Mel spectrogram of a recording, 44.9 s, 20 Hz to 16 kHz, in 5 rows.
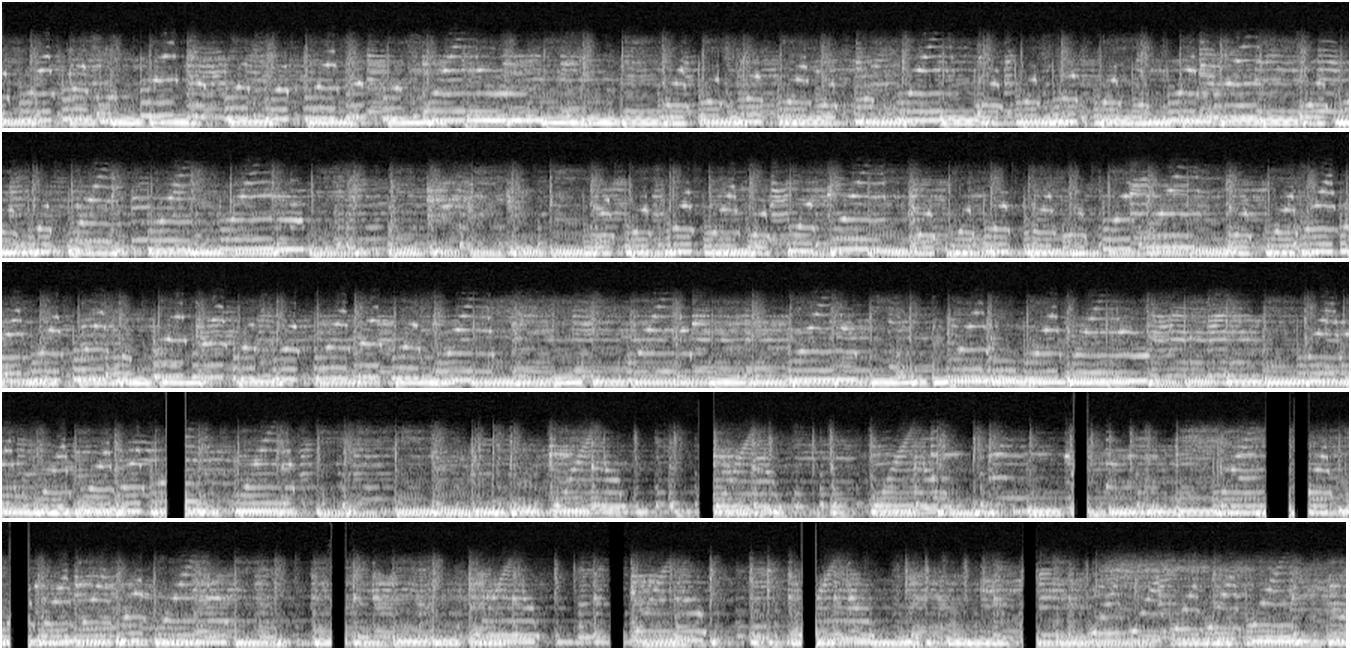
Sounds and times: Music: 0.0 - 44.8.

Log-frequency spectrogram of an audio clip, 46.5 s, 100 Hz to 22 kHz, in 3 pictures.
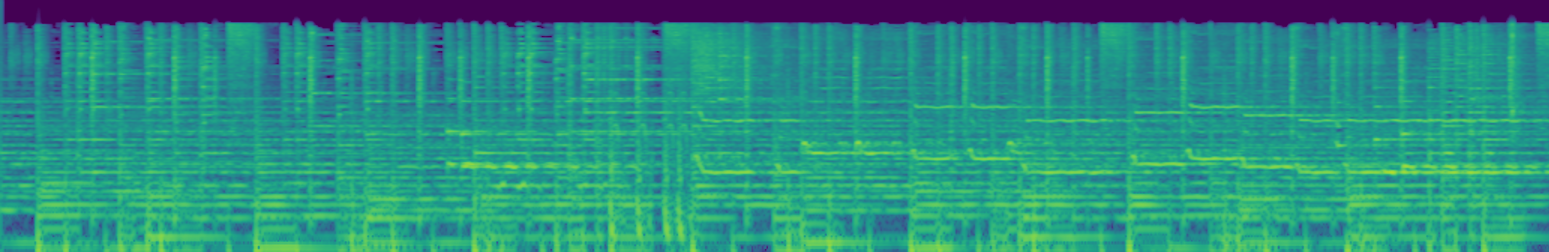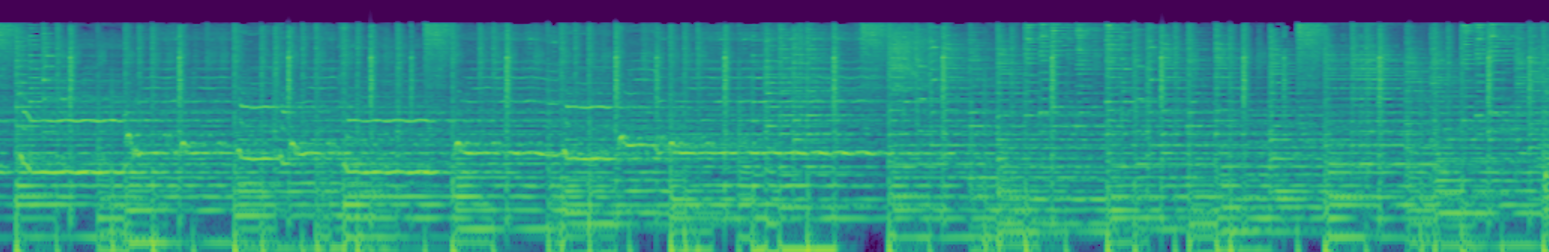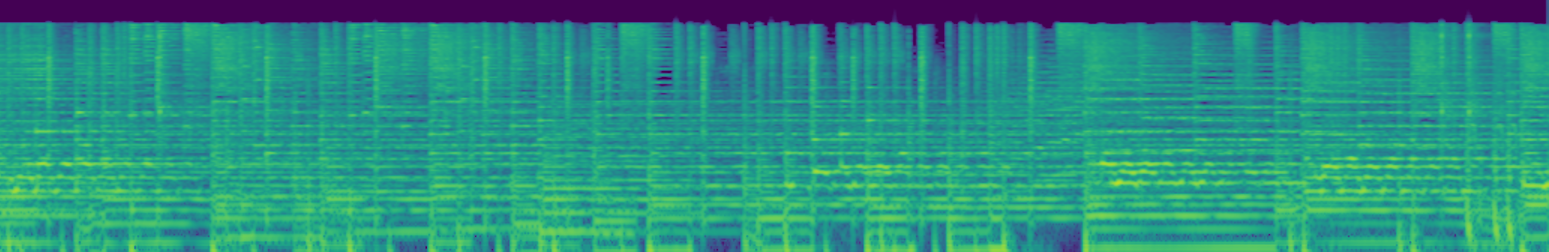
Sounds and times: Music: 0.0 - 46.4.

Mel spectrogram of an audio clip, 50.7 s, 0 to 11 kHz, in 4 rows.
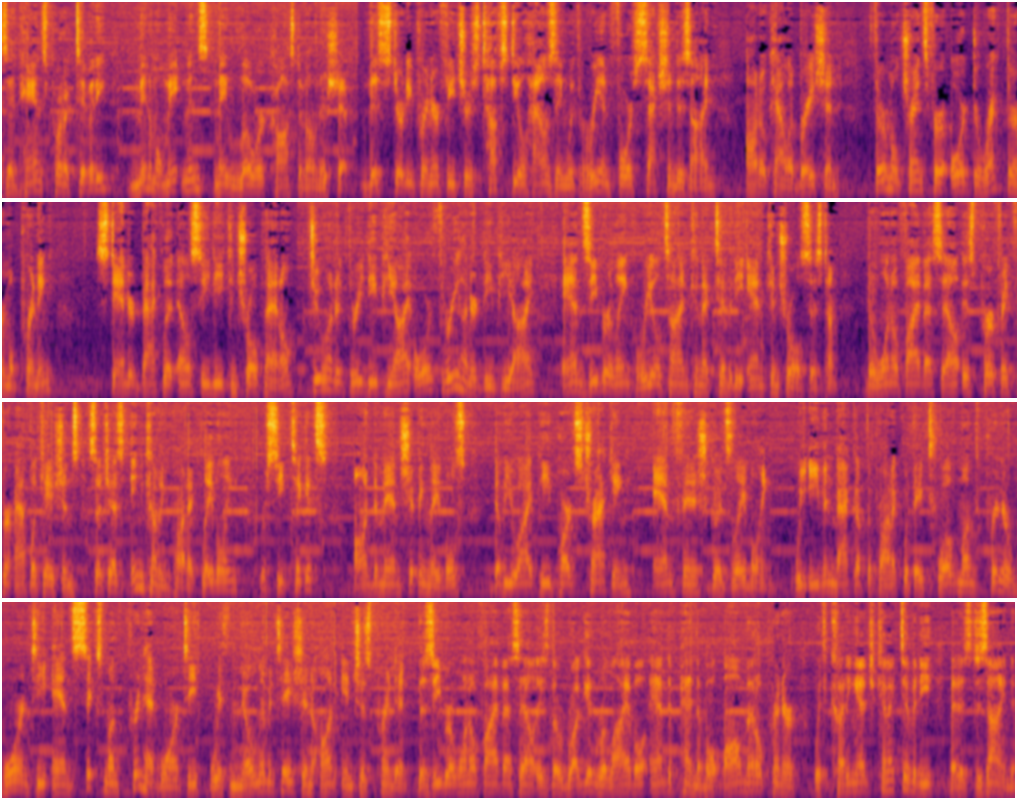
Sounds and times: Printer: 0.0 - 4.6, 16.4 - 22.5, 23.5 - 50.7
Speech: 0.0 - 50.7.

